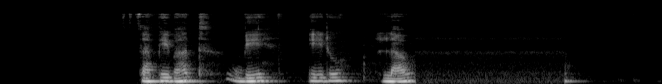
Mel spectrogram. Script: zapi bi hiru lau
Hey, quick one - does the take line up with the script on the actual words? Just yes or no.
no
